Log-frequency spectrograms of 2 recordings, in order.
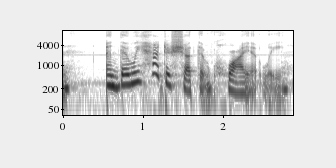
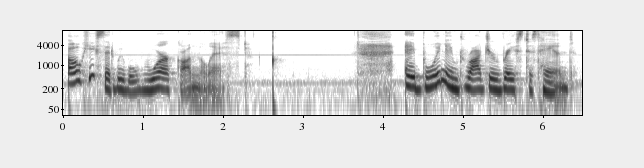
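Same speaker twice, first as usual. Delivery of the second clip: usual speaking voice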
